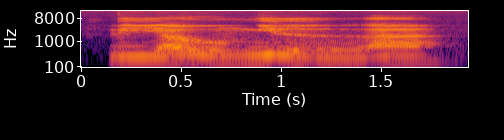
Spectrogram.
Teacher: Nah, cara membacanya yaitu diidghamkan, tanwin diidghamkan pada lafaz setelahnya yaitu lam. Jadi tanwin tidak terbaca, tetapi langsung masuk ke huruf lam selanjutnya · Idgham bila gunnah yaitu kebalikannya idgham bi gunnah, memasukkan tanpa adanya mendengung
